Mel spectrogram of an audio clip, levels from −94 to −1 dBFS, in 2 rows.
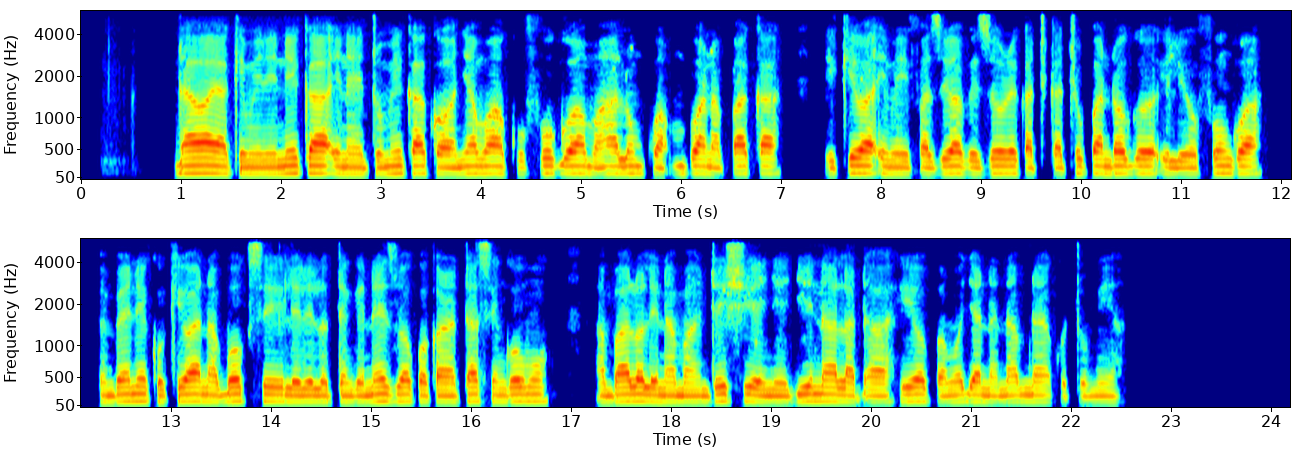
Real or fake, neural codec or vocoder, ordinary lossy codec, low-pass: real; none; AAC, 48 kbps; 5.4 kHz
